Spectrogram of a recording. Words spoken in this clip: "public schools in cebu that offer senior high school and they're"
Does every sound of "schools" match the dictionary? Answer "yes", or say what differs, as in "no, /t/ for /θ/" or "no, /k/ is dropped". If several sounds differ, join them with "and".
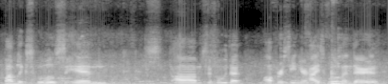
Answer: no, /s/ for /z/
